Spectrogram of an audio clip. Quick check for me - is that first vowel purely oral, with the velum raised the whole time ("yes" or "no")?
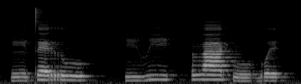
no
